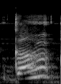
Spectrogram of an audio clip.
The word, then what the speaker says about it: गं: भी आप ही हो गण के आदि अर्थात ग कर पहले उच्चारण करें उसके बाद वर्णों के आदि अर्थात अ उच्चारण करें उसके बाद अनुस्वार उच्चारित होता है इस प्रकार अर्धचंद्र से सुशोभित गंग ओंकार से अवरुद्ध होने पर आपके बीज मंत्र का स्वरूप ओम गंग है ग का इसका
